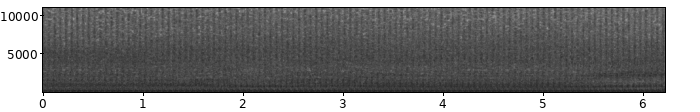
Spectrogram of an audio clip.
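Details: Single-cylinder diesel after correcting camshaft gear timing, which had caused misfiring and backward turning, run about a minute to warm up: steady, even thump at about three firings per second. No misfire or knock.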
